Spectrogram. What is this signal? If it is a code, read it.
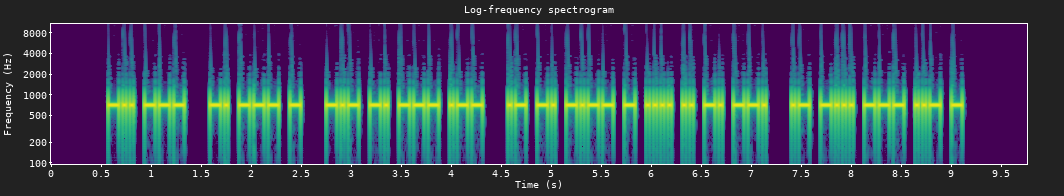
Morse code, heard as a keyed tone, about 38 wpm, 700 Hz. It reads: DO NOT KNOW ANYTHING ABOUT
